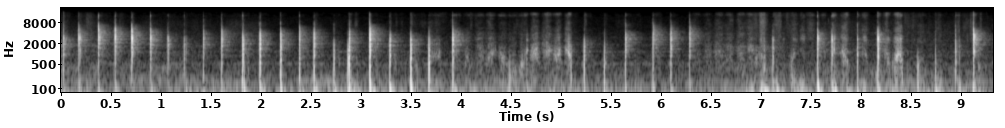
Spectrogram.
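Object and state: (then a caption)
Wooden blocks clicked together. Two solid, light wooden cubes are clicked together by hand in a quick, uneven series of sharp, bright clicks that stop almost instantly. Softer scraping and rubbing fill the gaps, most clearly in the middle of the clip.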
